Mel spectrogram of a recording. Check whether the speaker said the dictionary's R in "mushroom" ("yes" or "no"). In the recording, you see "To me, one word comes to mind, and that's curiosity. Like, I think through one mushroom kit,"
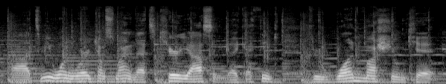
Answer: no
